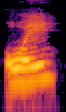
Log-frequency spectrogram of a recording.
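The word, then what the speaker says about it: hoy: week we learned that oi means today remember the h is silent oy s l and then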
